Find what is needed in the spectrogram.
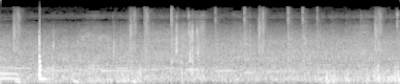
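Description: Wind blowing over the microphone outdoors, a steady rushing noise, with a few light scattered clicks of footsteps on a paved path.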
